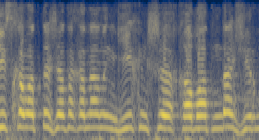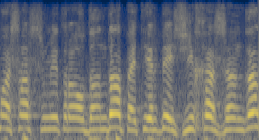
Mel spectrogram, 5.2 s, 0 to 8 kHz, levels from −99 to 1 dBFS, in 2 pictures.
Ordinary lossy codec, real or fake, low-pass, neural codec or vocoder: Opus, 16 kbps; real; 7.2 kHz; none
